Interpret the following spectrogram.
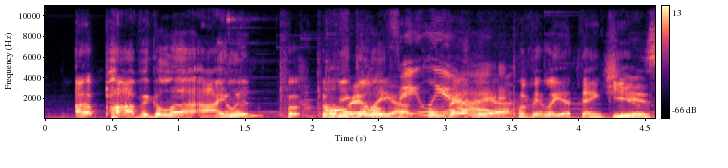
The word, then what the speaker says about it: Poveglia: Investigating the infamous Paviglia Island? Poveglia. Poveglia, thank She you. is silent.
